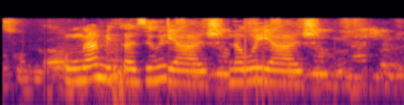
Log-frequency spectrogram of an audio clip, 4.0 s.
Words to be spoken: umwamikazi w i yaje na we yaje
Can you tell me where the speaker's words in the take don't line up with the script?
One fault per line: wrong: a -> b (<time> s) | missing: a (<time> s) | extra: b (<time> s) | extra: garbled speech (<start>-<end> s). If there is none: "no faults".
no faults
